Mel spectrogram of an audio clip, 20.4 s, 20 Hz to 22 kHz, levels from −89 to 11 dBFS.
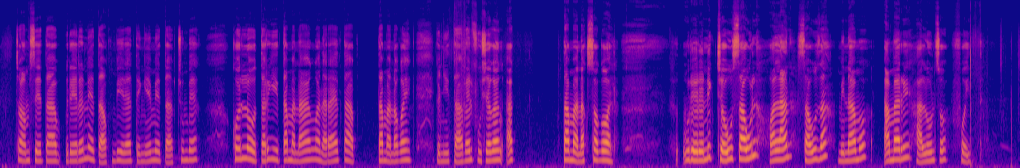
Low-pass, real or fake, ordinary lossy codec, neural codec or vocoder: none; real; none; none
